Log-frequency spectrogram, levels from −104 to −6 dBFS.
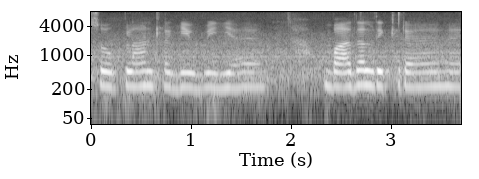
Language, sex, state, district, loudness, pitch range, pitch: Hindi, female, Uttar Pradesh, Etah, -17 LUFS, 220-230 Hz, 225 Hz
